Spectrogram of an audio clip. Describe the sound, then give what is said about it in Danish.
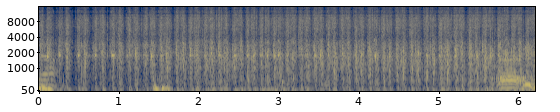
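A cocktail shaker rattles hard and fast, a steady stream of sharp, clattering hits that continues for several seconds, with faint voices in the background. “Som kvinde skal man have sports-BH på, når man gør det der, tænker jeg.”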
